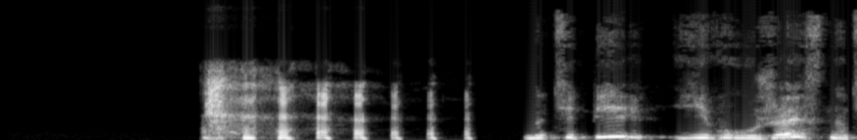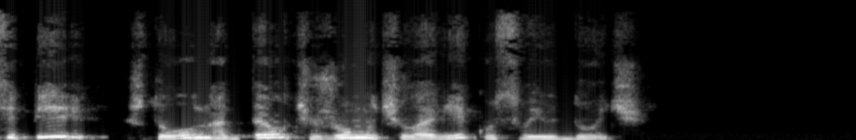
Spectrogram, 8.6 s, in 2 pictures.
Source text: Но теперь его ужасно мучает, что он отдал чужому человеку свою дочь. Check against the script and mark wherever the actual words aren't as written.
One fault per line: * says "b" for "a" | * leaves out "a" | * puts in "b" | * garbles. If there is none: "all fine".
* says "теперь" for "мучает"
